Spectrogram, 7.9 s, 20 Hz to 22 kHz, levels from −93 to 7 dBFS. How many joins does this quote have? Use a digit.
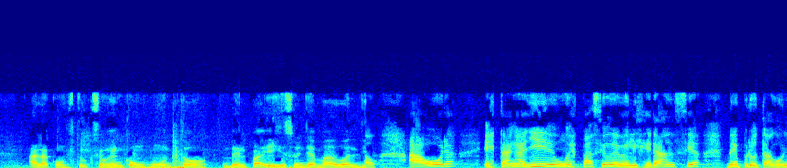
0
